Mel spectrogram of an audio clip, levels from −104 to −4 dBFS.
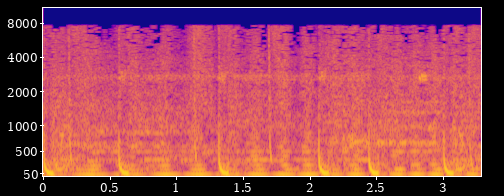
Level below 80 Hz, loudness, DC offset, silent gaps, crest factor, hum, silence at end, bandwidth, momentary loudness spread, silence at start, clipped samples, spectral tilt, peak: -26 dBFS; -23 LUFS; under 0.1%; none; 10 dB; none; 0 s; 8 kHz; 3 LU; 0 s; under 0.1%; -5 dB/octave; -12 dBFS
